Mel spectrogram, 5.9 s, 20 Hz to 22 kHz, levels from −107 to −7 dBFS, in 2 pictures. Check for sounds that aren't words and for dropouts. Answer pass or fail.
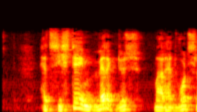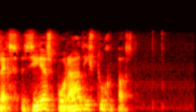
pass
